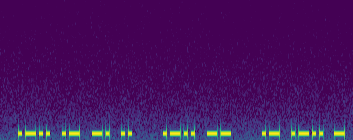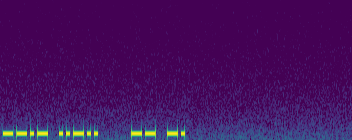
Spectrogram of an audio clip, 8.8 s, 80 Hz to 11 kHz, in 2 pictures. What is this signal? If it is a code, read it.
Morse code (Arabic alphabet), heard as a keyed tone, hand-sent with a paddle, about 27 wpm, 620 Hz. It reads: لاني لم التقه من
